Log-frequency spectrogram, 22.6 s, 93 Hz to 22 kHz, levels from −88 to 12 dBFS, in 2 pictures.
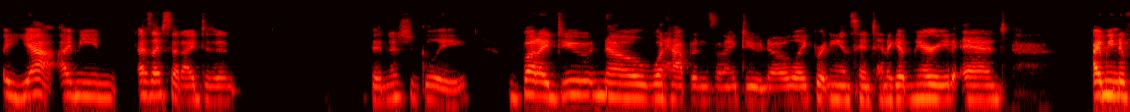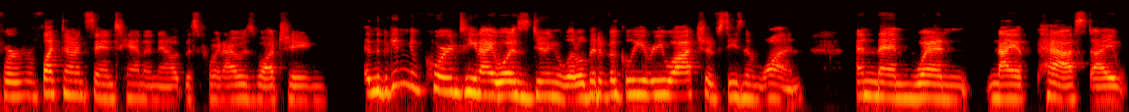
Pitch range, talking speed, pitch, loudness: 170-210 Hz, 175 wpm, 185 Hz, -32 LUFS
